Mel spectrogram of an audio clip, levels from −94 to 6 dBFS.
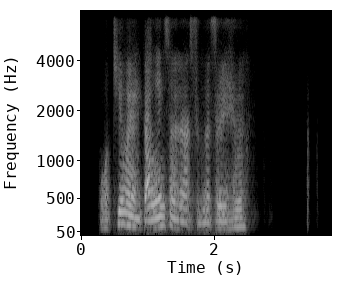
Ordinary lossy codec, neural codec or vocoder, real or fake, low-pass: Opus, 64 kbps; codec, 16 kHz, 0.5 kbps, FreqCodec, smaller model; fake; 7.2 kHz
